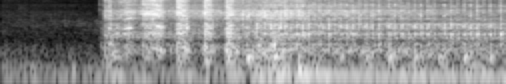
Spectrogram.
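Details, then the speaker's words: Suzuki Swift diesel started after its loose, stretched timing chain was fixed, with new oil, oil and air filters and coolant; it catches at once into an even, steady idle with no chain rattle or knock, a normal start and idle. "Okay start ആയിട്ടുണ്ട് നല്ല smooth sound ആയിട്ടുണ്ട് ആ ഒരു sound ആദ്യത്തെ sound എല്ലാം മാറിയിട്ടുണ്ട് എല്ലാ നോയ്സും മാറി പുതിയൊരു വാഹനം പോലെ ആയിട്ടുണ്ട്"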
